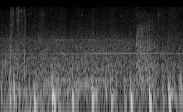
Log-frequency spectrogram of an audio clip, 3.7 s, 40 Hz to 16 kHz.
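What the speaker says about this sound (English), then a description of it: "Horses, quite a few of them." Horses gallop in Red Dead Redemption 2, their hooves striking in a quick, steady clip-clop rhythm that carries on throughout, moderately loud over a low ambient hum.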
